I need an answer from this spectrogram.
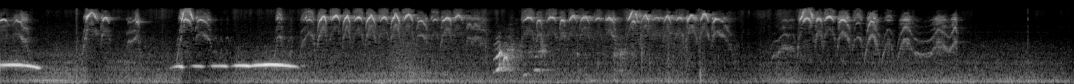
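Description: Small birds chirping, with fast high-pitched trills through the middle and scattered chirps near the end. Two short steady whistled notes come in the first three seconds.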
